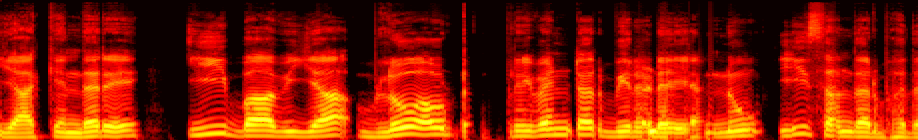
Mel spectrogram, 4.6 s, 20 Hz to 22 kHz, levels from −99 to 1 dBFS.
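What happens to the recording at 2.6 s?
Repeated packet loss (robotic sound) is under way at 2.6 s, part of a stretch running from 2.17 to 4.19 s. Audio data keeps failing to arrive, and each hole is papered over by extending the last bit of sound before the next hole arrives. Around twenty such gaps, the longest about 41 ms, leave roughly a fifth of the span concealed, so the speech turns choppy, with fragments missing.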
